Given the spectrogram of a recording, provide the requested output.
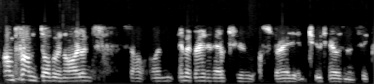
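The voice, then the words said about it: Irish accent. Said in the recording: “We can pick the accent there. ... I love the way the Irish talk.”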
